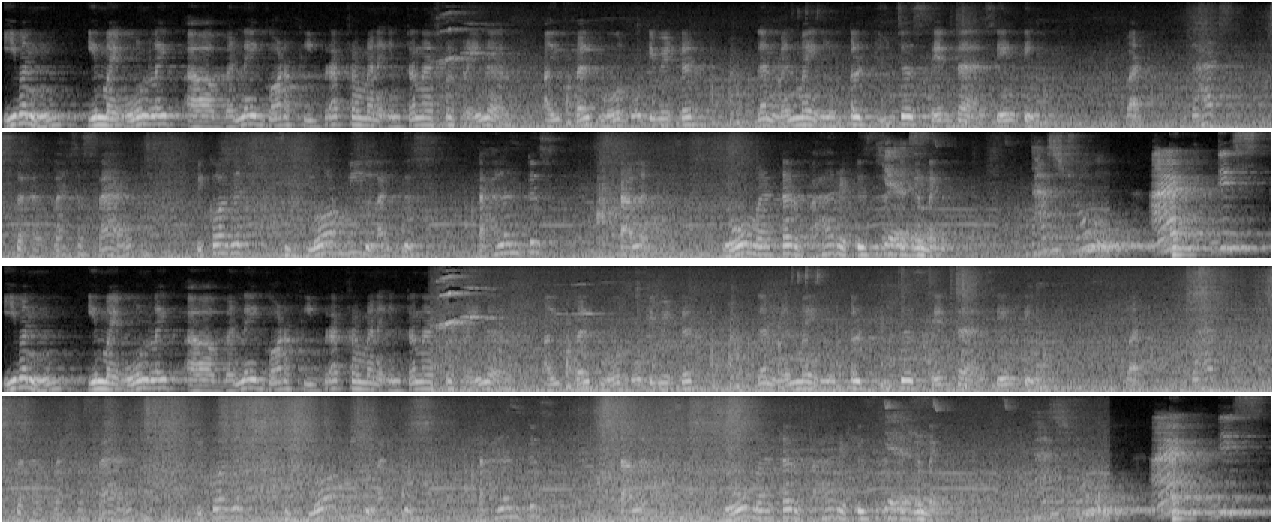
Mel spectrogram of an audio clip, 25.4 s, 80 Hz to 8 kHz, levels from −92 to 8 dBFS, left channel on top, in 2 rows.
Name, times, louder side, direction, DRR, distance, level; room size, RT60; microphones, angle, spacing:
voice 1, 0.0-5.1 5.4-7.0 7.5-10.4 11.2-11.5 11.9-12.3 12.7-14.0 14.6-16.9 17.5-18.2 18.9-19.2 19.9-22.2 24.4-24.5, equal, 5° left, 8 dB, 0.4 m, -24 dB
sound 1, 4.3-23.8, right 5 dB, 75° right, 0.5 m, -29 dB
sound 2, 18.6-19.2 21.0-21.3 21.6-22.0, left 1 dB, 65° left, 3.6 m, -37 dB
voice 2, 21.3-21.8 22.9-23.8 24.2-25.2, left 1 dB, 40° left, 1 dB, 4.4 m, -26 dB
29.0 x 11.0 x 9.0 m, 2.2 s
head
